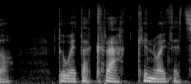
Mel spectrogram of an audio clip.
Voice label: "crac", Welsh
